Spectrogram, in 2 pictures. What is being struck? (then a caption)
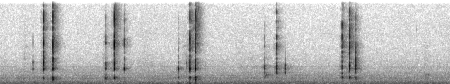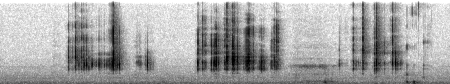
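Cast resin candle holder. Long dark-painted nails tap and click on the rim of the top cup of a tall black gothic candle holder with a sculpted raven, likely cast resin, held upright in one hand. Several sharp, bright, dry clicks come first with pauses between them, followed by dense clusters of rapid tapping that rattle with almost no ring.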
